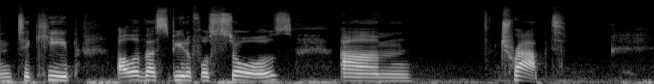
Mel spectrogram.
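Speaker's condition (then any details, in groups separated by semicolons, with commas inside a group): No condition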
